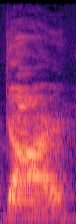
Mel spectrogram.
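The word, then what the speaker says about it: गाय: Guy, which is spelled Gaay, but it's pronounced like a guy in English.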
